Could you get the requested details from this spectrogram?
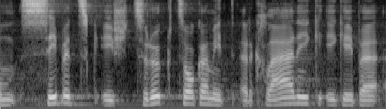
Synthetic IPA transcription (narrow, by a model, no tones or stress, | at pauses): ʊmsɪbət͡skɪʃt͡sɾʏkt͡sɔɡəmɪtɛɾkʰl̥ɛːɾiɡɪɡ̥ebə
